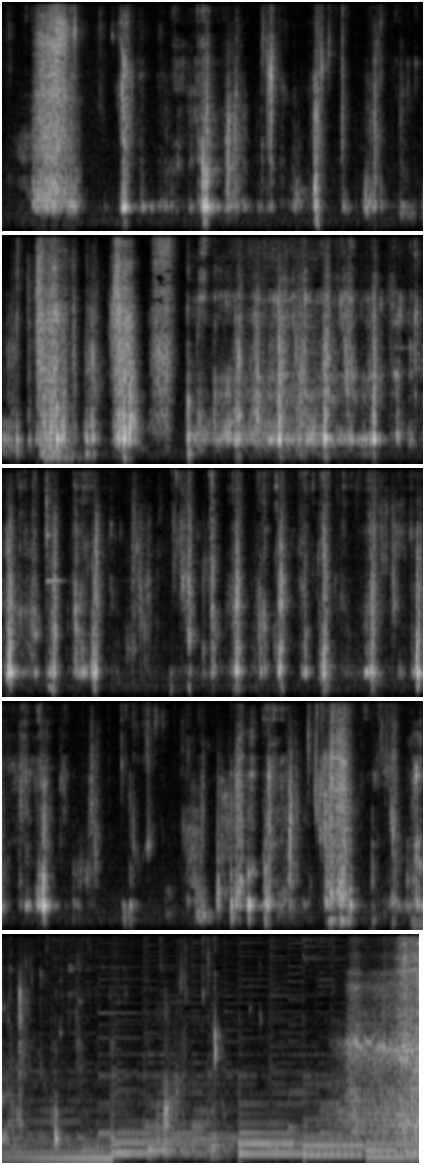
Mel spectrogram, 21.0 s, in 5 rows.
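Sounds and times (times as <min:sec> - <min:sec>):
person chewing crunchy food: 0:00.0 - 0:17.8
music: 0:16.7 - 0:21.0.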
